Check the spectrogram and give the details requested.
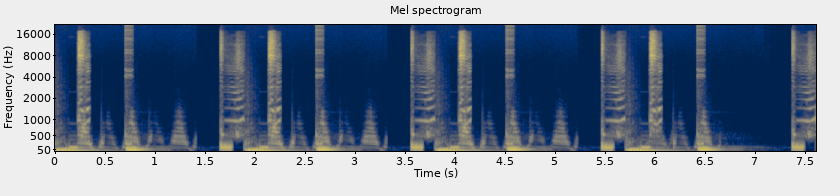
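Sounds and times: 
groove music: 0:00.0 - 0:06.8, 0:07.4 - 0:07.5.

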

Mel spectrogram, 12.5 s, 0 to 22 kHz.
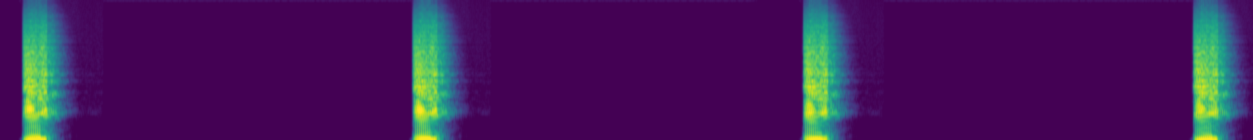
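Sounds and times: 
complex electro synth bass: 0:00.2 - 0:00.5, 0:04.2 - 0:04.4, 0:08.0 - 0:08.4, 0:12.0 - 0:12.3.

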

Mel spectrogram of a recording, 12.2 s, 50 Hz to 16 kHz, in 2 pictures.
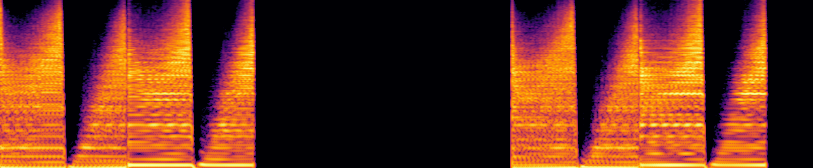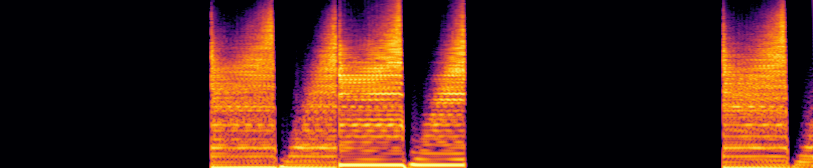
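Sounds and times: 
electro synth bass in B minor at 125 BPM: 0:00.0 - 0:01.9, 0:03.8 - 0:05.8, 0:07.7 - 0:09.6, 0:11.5 - 0:12.1.

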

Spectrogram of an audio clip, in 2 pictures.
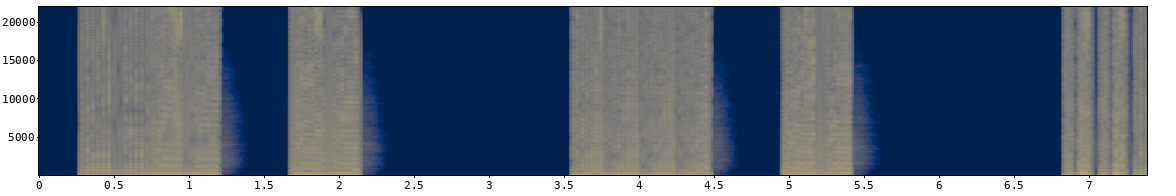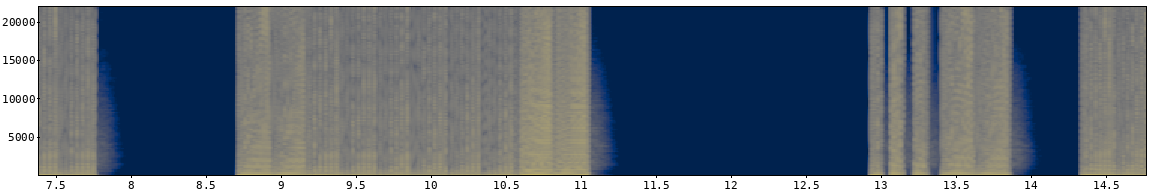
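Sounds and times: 
bass in A minor: 0:00.3 - 0:02.2, 0:03.6 - 0:05.5, 0:06.8 - 0:07.9, 0:08.7 - 0:11.2, 0:12.9 - 0:14.7.

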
